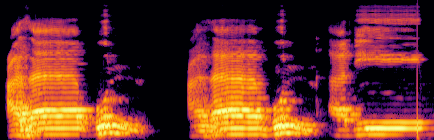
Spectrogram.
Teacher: یہاں نون تنوین کو ظاہر کر کے پڑھا جائے گا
